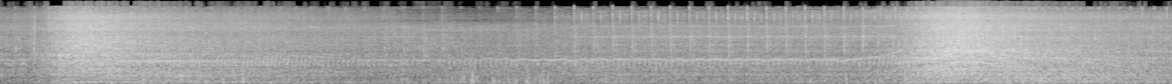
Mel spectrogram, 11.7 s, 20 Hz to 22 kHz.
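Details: 1998 Range Rover P38 V8 idling: fast, light ticking over the hum, now heavier-sounding but still at valve speed; suspected valve-train tick, not confirmed.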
